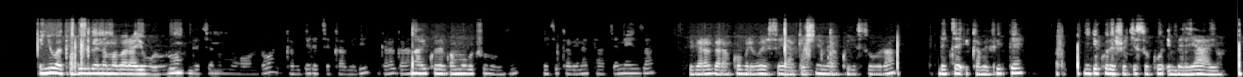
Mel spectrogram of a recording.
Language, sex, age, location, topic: Kinyarwanda, female, 18-24, Nyagatare, government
